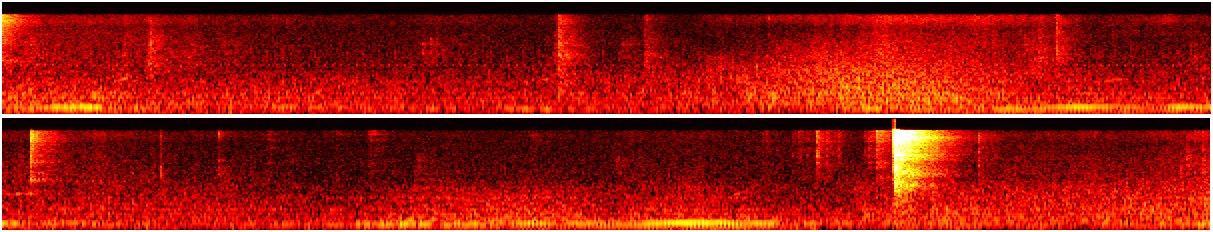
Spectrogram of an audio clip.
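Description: Leaves rustle as a hand handles a small plant.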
